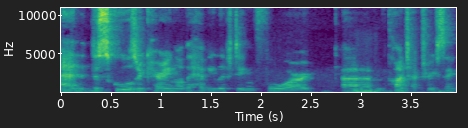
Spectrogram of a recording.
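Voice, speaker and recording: A woman with a Canadian accent speaks in a fairly low voice. Her intonation stays fairly even over noticeable background noise. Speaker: education researcher. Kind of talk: panel discussion. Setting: video call.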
